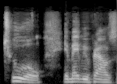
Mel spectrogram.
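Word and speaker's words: Thule: pronounce that correctly or somebody who who speaks German would probably have a better grasp on how the name is pronounced but say like toward tool it may be problems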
